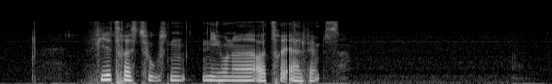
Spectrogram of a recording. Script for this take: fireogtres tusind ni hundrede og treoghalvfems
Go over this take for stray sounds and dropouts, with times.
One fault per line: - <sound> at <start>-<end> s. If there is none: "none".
none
